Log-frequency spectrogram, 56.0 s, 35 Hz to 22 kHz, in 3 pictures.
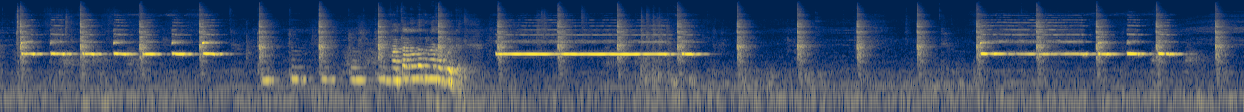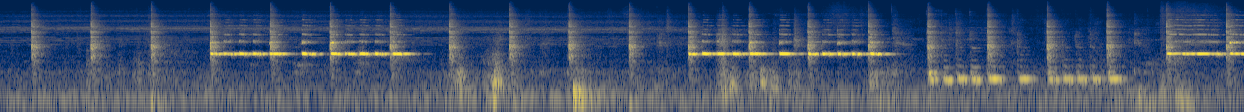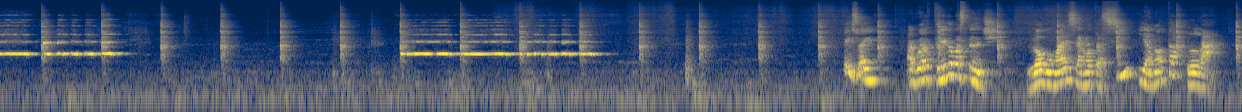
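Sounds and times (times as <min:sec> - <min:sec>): recorder playing notes: 0:00.2 - 0:05.0, 0:07.4 - 0:11.2, 0:14.6 - 0:18.4, 0:21.8 - 0:25.5, 0:29.0 - 0:39.9, 0:43.3 - 0:47.1
metronome ticking: 0:00.2 - 0:18.5, 0:19.1 - 0:19.4, 0:20.0 - 0:20.3, 0:21.8 - 0:25.6, 0:26.3 - 0:26.6, 0:28.0 - 0:48.1, 0:48.7 - 0:55.9.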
